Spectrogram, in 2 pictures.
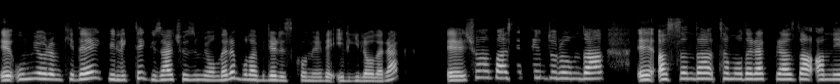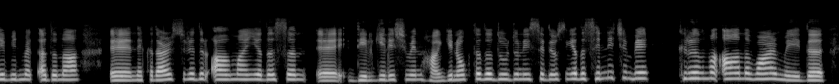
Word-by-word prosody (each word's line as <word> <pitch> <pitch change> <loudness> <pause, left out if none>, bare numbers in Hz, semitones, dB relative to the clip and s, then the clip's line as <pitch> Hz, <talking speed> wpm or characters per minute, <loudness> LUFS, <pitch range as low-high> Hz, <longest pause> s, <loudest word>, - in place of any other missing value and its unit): Eee, 200 +1 +6
umuyorum 245 0 0
ki 220 +1 -6
de 275 +4 +4
birlikte 215 +3 -3
güzel 220 -2 +1
çözüm 220 -2 -5
yolları 205 +7 0
bulabiliriz 205 -5 0
konuyla 175 -2 -5
ilgili 170 0 -4
olarak. 165 - 0 0.5
Eee, 195 +1 +4
şu 315 - -7
an 315 -1 -5
bahsettiğin 295 0 -2
durumda 275 -1 +2 0.3
eee, 215 +1 +5
aslında 265 +2 +2
tam 260 +1 -4
olarak 250 0 +2
biraz 240 -1 +3
daha 240 -2 +5
anlayabilmek 230 0 -1
adına, 220 0 +1 0.3
eee, 195 +1 +3
ne 200 - -1
kadar 205 +3 +2
süredir 245 +1 -4
Almanya'dasın? 225 0 +1
Eee, 175 +1 +2
dil 190 0 0
gelişimin 215 +2 -4
hangi 185 +1 -2
noktada 240 +2 +1
durduğunu 240 0 -2
hissediyorsun 240 0 -4
ya 255 - +2
da 255 - +1
senin 265 +2 -6
için 290 -2 -8
bir 275 0 +1 0.3
kırılma 275 0 +1
anı 260 0 +3
var 250 +1 +4
mıydı 195 -4 +1
230 Hz, 165 wpm, -22 LUFS, 210-255 Hz, 0.5 s, Eee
